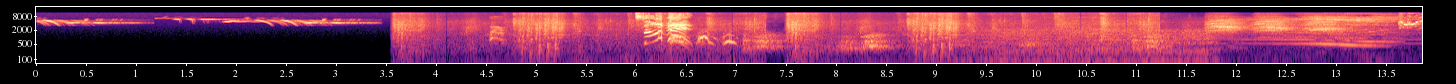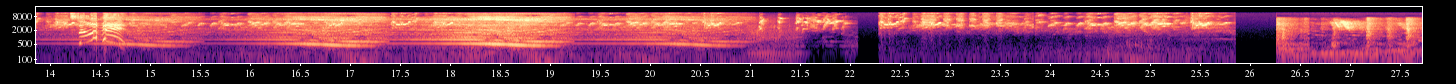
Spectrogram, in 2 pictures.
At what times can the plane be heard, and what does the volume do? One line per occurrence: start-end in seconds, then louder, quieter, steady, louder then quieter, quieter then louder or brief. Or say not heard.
9.1-21.6 louder then quieter.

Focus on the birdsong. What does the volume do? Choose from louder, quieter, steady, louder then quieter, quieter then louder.
louder.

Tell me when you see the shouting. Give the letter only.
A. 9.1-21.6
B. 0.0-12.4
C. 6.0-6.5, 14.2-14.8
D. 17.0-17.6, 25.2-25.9
C.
